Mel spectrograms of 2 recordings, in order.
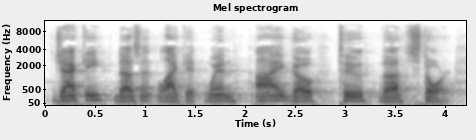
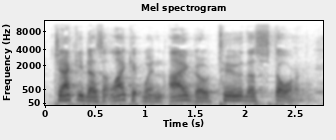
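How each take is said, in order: First: The sentence is spread evenly over nine beats. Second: The sentence is grouped tightly into five beats. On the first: "That's 9 beats" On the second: "those same words flow over 5 beats"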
